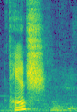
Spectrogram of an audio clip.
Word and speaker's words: tanh: Tanch. He's my guy who knows. Jake Nick, do you know how they they call it tanch?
